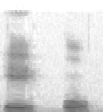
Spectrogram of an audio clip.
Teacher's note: अर्ध संवृत, यानी कि मुख कम खुलता है लेकिन खुलता है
